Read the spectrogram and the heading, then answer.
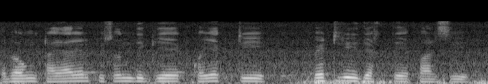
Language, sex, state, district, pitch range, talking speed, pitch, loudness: Bengali, male, Assam, Hailakandi, 130-145 Hz, 100 wpm, 140 Hz, -19 LUFS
